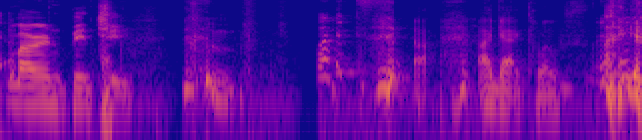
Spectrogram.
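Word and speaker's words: Murrumbidgee: Oh, and that word that you were trying to pronounce there is Marin Bitchi.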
